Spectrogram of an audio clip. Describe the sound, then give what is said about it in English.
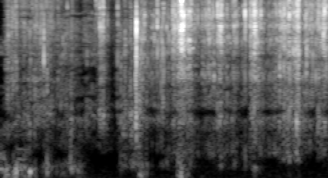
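Continuous crinkling and rustling of the plastic wrapper of a Rustlers microwave burger, with irregular crackly bursts and small crunches over about three seconds, no voices present. “Why are you rustling, man?”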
